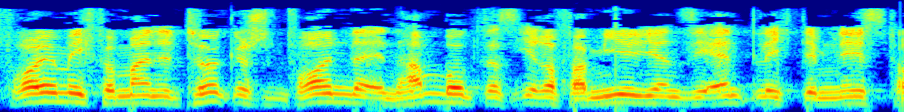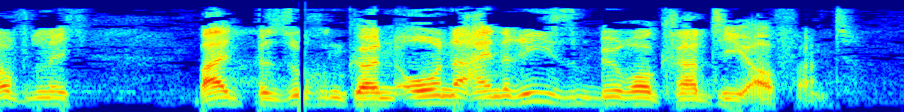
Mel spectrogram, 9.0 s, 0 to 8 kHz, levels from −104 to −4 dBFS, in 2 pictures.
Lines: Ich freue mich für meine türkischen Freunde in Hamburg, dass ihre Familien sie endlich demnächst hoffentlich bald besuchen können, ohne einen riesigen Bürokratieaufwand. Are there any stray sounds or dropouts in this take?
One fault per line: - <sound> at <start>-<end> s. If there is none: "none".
- dropout at 6.0-6.1 s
